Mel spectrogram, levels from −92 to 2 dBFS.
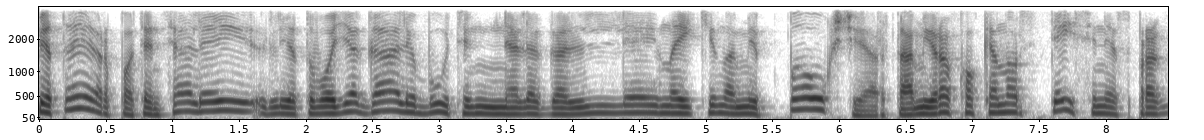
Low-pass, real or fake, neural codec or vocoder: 3.6 kHz; real; none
